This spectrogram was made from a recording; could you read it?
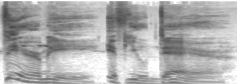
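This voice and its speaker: A man voicing a suave swashbuckling male cat swordsman with a Spanish accent, speaking low, slow and hissing. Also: big pitch swings, heavily acted. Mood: bold.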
